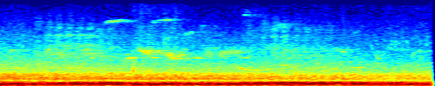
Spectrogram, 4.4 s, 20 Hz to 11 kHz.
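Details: Spawning-site chorus of common frogs near the yellow trail in Sunnersta, Uppsala, Sweden, recorded at water level using a Telinga parabolic dish and Olympus LS14: unbroken, rumbling low purr of many frogs, with faint high twittering.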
